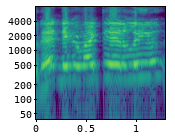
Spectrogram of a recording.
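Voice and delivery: loud, amused pointing at the leader; spotting the leader in the video, excited and loud. Real, not acted.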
